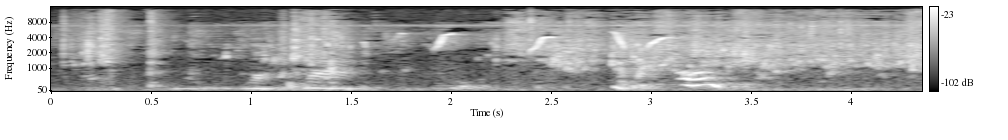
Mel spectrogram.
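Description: A small bird chirping four short rising notes in the second half of the clip. Underneath is a soft wash of water sloshing and trickling around a fishing net being hauled into a boat.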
